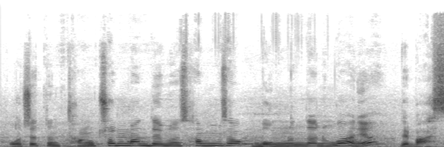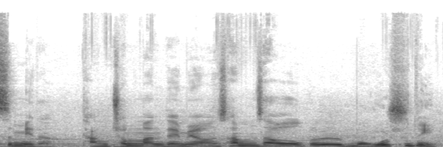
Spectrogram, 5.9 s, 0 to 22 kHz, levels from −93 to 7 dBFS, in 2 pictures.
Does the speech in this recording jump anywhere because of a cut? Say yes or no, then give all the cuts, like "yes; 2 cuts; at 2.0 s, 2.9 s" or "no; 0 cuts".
no; 0 cuts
